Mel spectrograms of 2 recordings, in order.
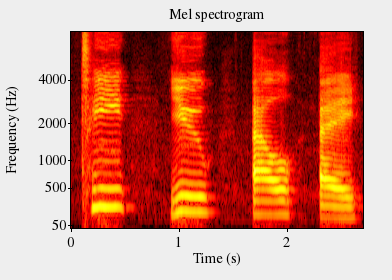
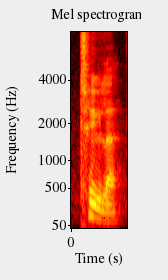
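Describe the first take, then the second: First: Letters spelled slowly one by one. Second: Said in the usual way. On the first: Shown as a demonstration. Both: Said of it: "just type in Tula".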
